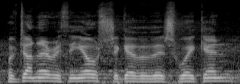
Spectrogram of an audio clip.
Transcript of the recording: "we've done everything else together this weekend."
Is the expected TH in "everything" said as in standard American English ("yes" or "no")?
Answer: yes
